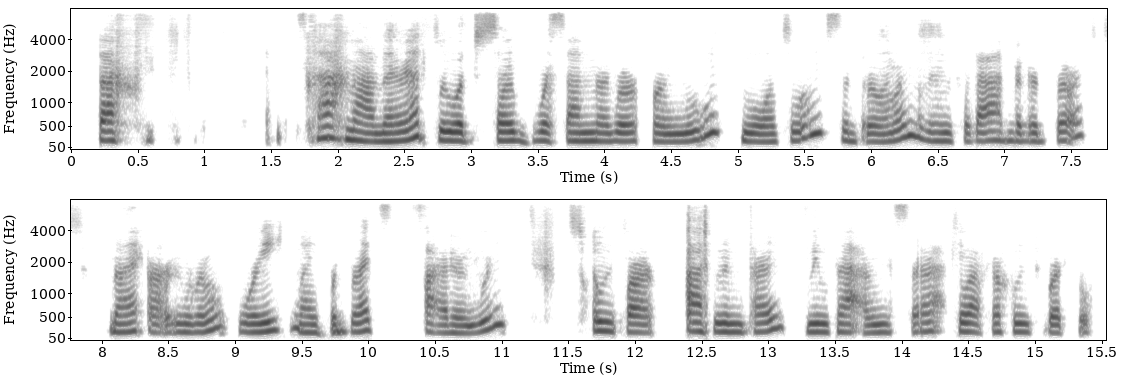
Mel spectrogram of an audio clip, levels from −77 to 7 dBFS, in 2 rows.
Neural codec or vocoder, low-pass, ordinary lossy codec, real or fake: codec, 16 kHz, 0.5 kbps, FreqCodec, larger model; 7.2 kHz; MP3, 48 kbps; fake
